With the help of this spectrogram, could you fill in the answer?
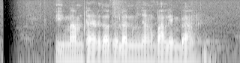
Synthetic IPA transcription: ʔimamɖ̪̥a̤rt̪ɔd̪̥o̤lanməɲaŋpalembaŋ

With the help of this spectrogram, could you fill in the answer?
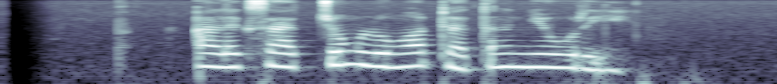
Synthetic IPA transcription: ʔalɛksḁʒ̥ʊŋluŋɔɖ̥ä̤t̪əŋɲuɾi

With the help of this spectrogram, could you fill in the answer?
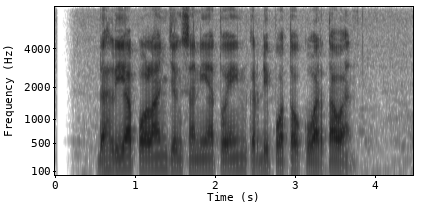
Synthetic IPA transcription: daɦliapɔland͡ʒɨŋsaniat̪wɛinkɨrdipɔt̪ɔkuwart̪awan

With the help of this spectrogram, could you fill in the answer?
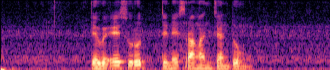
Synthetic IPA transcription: d̪̥e̤weʔesuɾʊt̪̚d̪̥e̤nesɾaŋand͡ʒä̤nt̪ʊŋ

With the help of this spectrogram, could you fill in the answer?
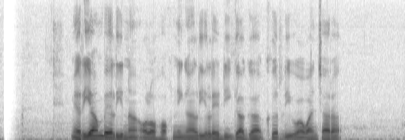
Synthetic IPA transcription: mɛɾiambɛlinaʔɔ̰lɔɦɔk̚niŋalilɛdiɡaɡakʰɨrdiwawaɲt͡ʃaɾa

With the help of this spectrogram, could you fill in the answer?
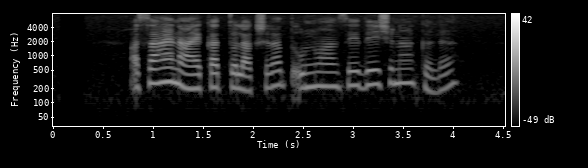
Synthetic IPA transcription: a̰saːjənaːjəkat̪ʋəlakʂənat̪unːaɦːnseːd̪eːʃənaːkələ

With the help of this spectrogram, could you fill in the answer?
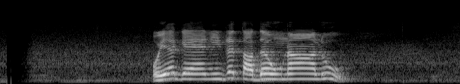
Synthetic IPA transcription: ojəɡæːniːʈət̪ad̪əunaːlu

